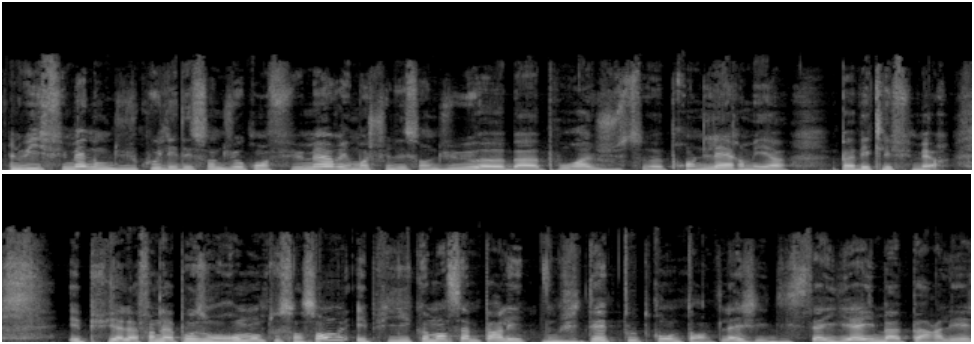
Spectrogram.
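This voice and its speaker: A young woman guest on a TV talk show, telling a personal story with lively acted-out quotes. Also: fairly high pitch, no room sound.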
